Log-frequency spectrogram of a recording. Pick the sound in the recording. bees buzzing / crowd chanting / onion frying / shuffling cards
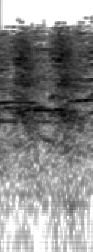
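crowd chanting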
